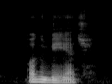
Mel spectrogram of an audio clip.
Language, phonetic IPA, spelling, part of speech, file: Polish, [pɔdˈbʲijät͡ɕ], podbijać, verb, LL-Q809 (pol)-podbijać.wav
